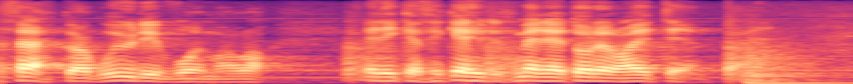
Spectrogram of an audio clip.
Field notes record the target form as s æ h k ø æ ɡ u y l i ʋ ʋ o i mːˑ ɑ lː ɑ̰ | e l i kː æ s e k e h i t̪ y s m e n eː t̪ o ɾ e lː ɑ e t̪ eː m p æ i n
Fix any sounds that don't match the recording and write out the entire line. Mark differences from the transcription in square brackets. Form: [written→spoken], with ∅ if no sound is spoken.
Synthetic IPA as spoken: s æ h k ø æ [ɡ→k] u y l i ʋ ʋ o i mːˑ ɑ lː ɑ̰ | e l i kː æ s e k e h i t̪ y s m e n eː t̪ o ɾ e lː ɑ e t̪ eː m p æ i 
